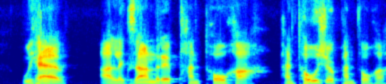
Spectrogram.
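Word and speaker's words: Pantoja: How do you say Pantoia early on in his career they would say Pantoa and then out of nowhere people started saying Pantoia. So what is it? Yeah Pantoa Pantoa taking on Kai Carrance.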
